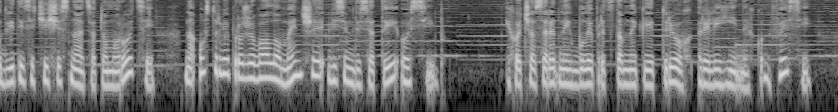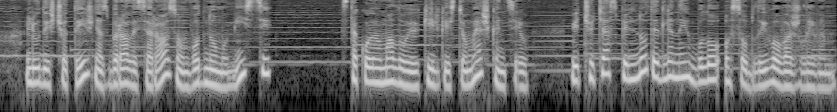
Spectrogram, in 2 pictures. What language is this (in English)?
Ukrainian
